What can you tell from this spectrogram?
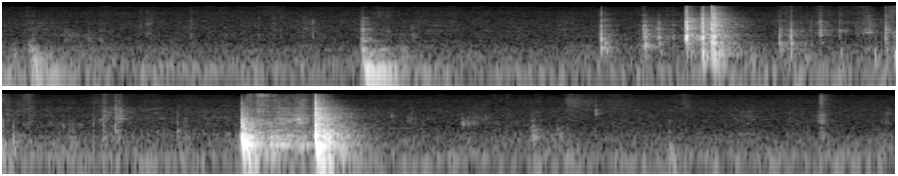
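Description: Handling a plastic Distress Ink pad over crinkled paper: scattered light taps and rustles, with two louder knocks a little past halfway.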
